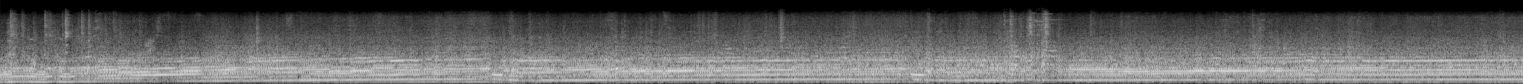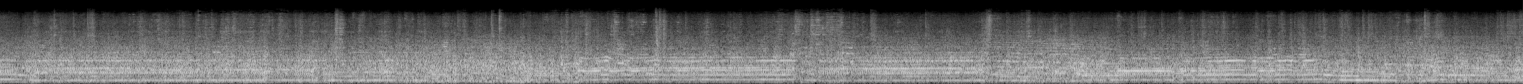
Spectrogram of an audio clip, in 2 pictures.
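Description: Volkswagen Golf II GTI 16V's four-cylinder engine driven hard, heard from inside the cabin. Its pitch climbs and then steps down at gear changes, about five times.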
